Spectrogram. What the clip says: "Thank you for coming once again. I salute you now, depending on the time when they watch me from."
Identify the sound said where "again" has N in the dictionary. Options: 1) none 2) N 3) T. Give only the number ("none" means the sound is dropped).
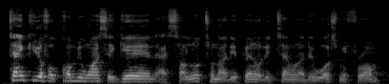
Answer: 2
